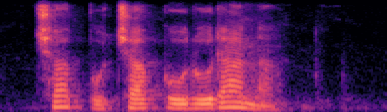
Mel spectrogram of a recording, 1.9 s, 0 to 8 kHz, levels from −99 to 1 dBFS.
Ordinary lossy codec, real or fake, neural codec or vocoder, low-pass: Opus, 16 kbps; real; none; 7.2 kHz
